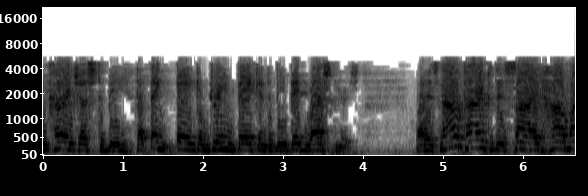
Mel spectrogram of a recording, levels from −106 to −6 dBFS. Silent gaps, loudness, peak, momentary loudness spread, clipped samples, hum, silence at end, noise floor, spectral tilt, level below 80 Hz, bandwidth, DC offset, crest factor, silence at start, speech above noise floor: none; -5 LUFS; 0 dBFS; 6 LU; 6%; none; 0 s; -33 dBFS; -7 dB/octave; -30 dBFS; 5.4 kHz; under 0.1%; 6 dB; 0 s; 28 dB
